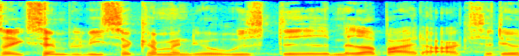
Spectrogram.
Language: Danish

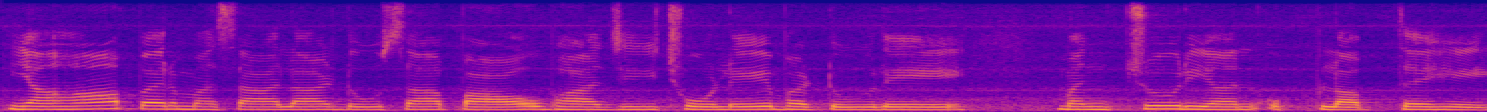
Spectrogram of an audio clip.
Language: Hindi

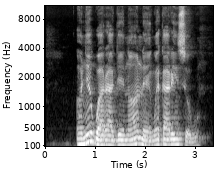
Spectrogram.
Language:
Igbo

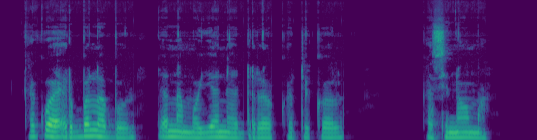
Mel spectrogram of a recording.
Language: Masai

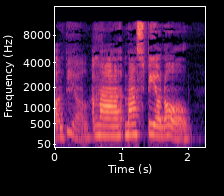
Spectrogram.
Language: Welsh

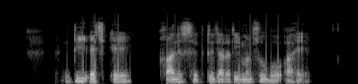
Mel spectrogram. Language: Sindhi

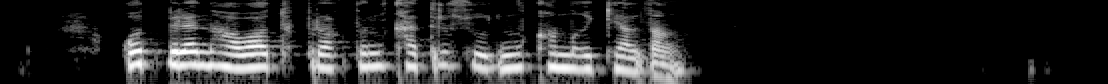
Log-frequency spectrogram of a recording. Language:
Uyghur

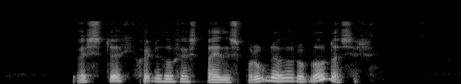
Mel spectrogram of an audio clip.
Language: Icelandic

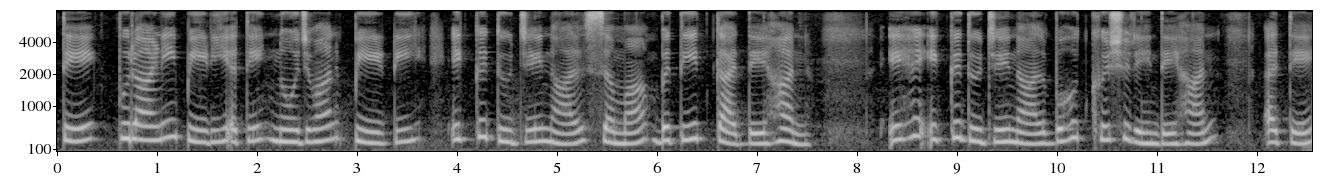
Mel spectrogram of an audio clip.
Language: Punjabi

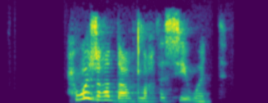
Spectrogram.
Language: Kabyle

